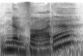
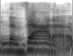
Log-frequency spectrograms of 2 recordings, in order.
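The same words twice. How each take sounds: First: The middle vowel is a broad, long A. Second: The middle vowel is a short, flat A. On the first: The speaker calls it wrong. "It's not Nevada, as Kerry had said" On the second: The speaker calls it right. "that short A, like as flat an intonation as possible"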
